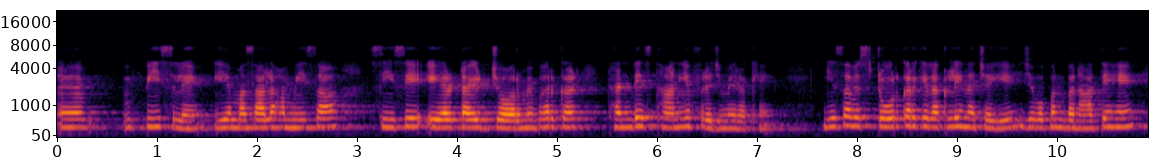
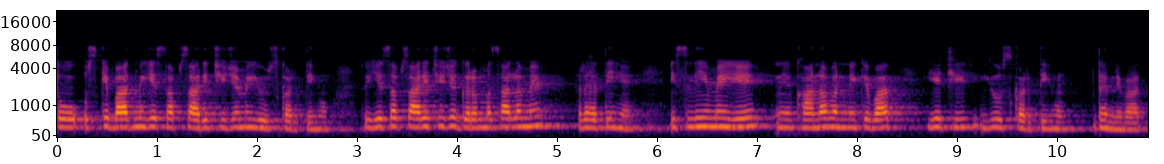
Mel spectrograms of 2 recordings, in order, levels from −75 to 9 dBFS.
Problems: none marked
